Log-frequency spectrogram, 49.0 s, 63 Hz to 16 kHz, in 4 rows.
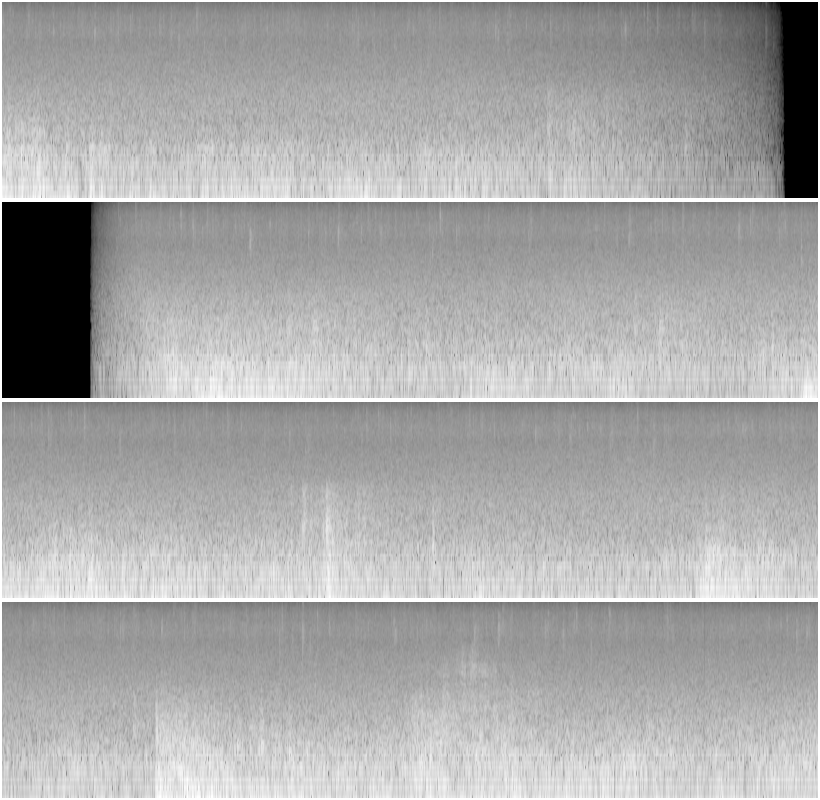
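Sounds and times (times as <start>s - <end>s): thunder rolling: 0.0s - 2.4s, 39.0s - 48.6s
heavy rain: 0.0s - 11.4s, 13.6s - 48.9s
sharp thunder crack: 39.0s - 46.8s.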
